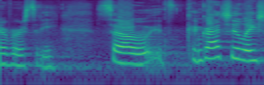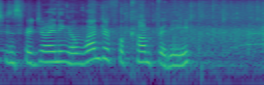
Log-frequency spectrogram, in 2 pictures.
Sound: applause

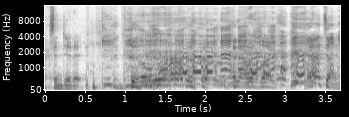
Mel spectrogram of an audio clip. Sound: laughter

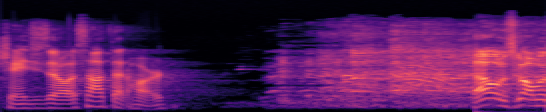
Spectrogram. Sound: laughter

